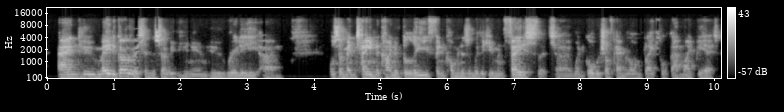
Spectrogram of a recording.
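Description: The voice belongs to a man and is somewhat breathy. He keeps a moderate pace. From South Africa and the Netherlands. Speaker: journalist and author; journalist. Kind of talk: interview on panel. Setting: video call. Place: home room. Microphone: webcam.

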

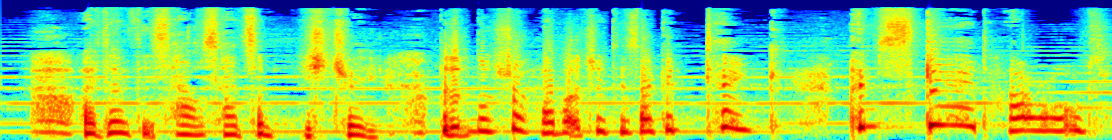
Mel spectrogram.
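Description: Very wide pitch swings mark a woman's high voice at a moderate pace. Clear music plays in the background.

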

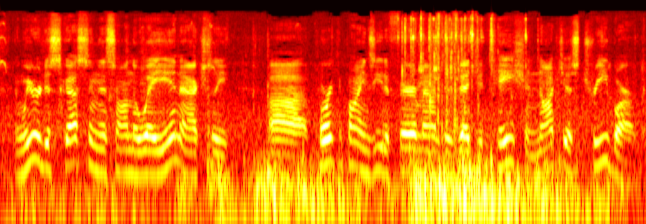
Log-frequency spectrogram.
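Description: The speech moves at a very fast pace. The sound is dry with no echo, over noticeable background noise. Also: man. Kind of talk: casual explanation to camera. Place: open country.

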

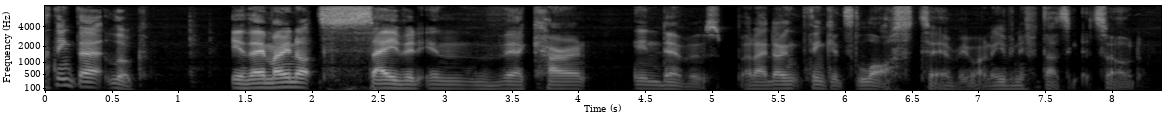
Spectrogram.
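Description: Against a quiet background, a man with an Australian accent talks at a moderate pace, his loudness swinging widely in a dry sound with no echo. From Melbourne, Australia. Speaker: hospitality business owner; podcast guest. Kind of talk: casual chat. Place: studio. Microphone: studio mic.

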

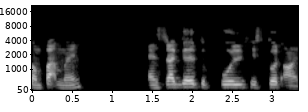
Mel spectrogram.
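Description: Over a quiet background, a man speaks with fairly even intonation in a dry sound with no echo. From Malaysia. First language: Malay. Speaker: English learner. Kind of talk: reading aloud. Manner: halting. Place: home room. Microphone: phone near.

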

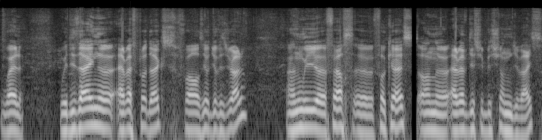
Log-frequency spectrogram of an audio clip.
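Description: A man speaks fairly slowly with a French accent. His loudness stays very even and his intonation fairly even. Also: dry sound with no echo. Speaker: company representative presenting RF products. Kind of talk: live product demo interview. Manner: halting, uncertain English. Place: hall. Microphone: headset.

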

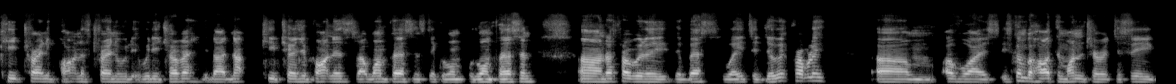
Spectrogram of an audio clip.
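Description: The background is quiet. A man talks with monotone, flat intonation. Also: fairly quick pace. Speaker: guest. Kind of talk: interview answer. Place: home room. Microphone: video call.

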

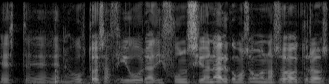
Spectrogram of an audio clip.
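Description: The pace of this man's speech is fairly quick. His delivery stays monotone and flat. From Argentina, Buenos Aires. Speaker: rock band singer and lyricist. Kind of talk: casual interview. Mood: relaxed, reflective. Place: office. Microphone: handheld.

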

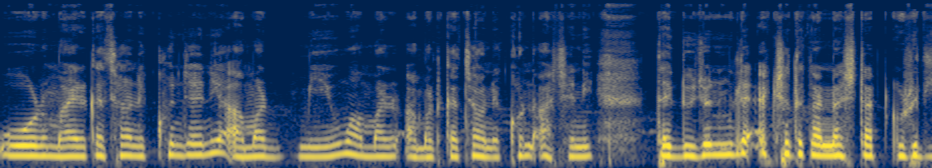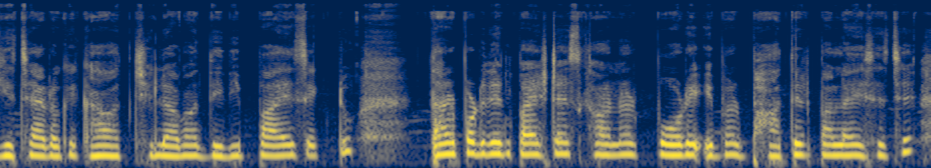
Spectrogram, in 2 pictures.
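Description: Recorded with a dry, close sound and no echo, a woman speaks in a fairly high, monotone voice with flat intonation. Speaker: family vlogger. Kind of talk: vlog narration. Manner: casual, chatty.

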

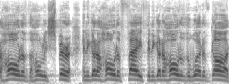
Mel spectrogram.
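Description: With an Australian accent, a man projects a raised, high-pitched voice with a bright, sharp tone, talking fairly quickly in a flat monotone against a quiet background. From Australia, Adelaide. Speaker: pastor. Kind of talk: sermon. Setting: stage with audience. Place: stage. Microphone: handheld.

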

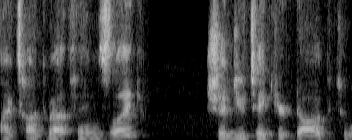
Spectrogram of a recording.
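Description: A man speaks at a fairly slow pace, somewhat breathy. His intonation stays fairly even. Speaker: venture investor and executive. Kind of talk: interview. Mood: wry, humorous storytelling.

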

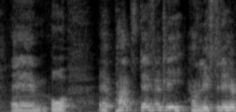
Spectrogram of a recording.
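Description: Man with an Irish accent, fairly even intonation, audible room echo. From Ireland. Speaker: co-commentator analyst. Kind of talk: live co-commentary, analysis. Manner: conversational, measured. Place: stadium.

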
